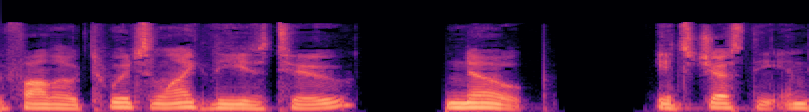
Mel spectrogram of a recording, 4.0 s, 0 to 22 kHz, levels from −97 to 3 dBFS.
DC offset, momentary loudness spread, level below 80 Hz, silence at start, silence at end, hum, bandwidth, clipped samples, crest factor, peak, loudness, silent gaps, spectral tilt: under 0.1%; 9 LU; -46 dBFS; 0 s; 0 s; none; 11 kHz; under 0.1%; 16 dB; -2 dBFS; -20 LUFS; 1.82-2.17 s, 2.81-3.16 s; -6 dB/octave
